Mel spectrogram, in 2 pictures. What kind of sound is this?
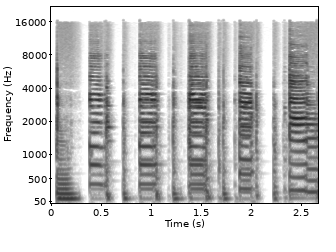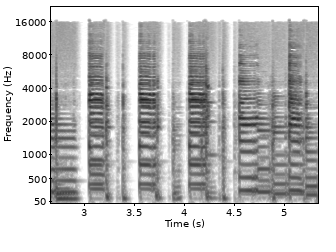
Funky Electric Guitar Sample 2 - 90 BPM
Recorded with Gibson Les Paul using P90 pickups into Ableton with minor processing.
guitar, funk, rock, sample, electric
